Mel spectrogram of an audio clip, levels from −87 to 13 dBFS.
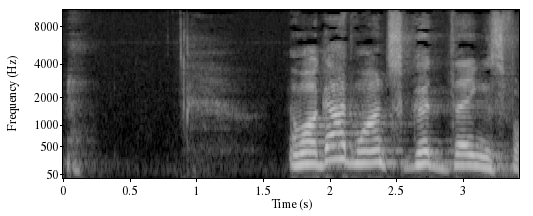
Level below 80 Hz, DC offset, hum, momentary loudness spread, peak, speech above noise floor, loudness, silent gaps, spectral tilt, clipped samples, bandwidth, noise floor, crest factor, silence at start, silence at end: -62 dBFS; under 0.1%; none; 22 LU; 0 dBFS; 42 dB; -16 LUFS; none; -3.5 dB/octave; under 0.1%; 11 kHz; -59 dBFS; 20 dB; 0 s; 0 s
